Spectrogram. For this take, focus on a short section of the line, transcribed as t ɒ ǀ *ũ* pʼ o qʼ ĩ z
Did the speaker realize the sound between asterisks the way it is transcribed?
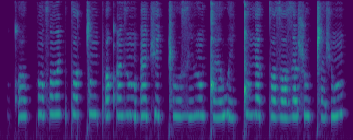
yes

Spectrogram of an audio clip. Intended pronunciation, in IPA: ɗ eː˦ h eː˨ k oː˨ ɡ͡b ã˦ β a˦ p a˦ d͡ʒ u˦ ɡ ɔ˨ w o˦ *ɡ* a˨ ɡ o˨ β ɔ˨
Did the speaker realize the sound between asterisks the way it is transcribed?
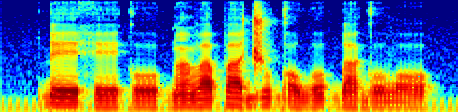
no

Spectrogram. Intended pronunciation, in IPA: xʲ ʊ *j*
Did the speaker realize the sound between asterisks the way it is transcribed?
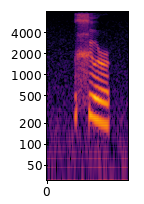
no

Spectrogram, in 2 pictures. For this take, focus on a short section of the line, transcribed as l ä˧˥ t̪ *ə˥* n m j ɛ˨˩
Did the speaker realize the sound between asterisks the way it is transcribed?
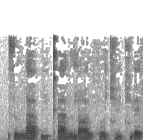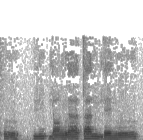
no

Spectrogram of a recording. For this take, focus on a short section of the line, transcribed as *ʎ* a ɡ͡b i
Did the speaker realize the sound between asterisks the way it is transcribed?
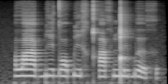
no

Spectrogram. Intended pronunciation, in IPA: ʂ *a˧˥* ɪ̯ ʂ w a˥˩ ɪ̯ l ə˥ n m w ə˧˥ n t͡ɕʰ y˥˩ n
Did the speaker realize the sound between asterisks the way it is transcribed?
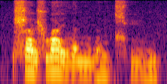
no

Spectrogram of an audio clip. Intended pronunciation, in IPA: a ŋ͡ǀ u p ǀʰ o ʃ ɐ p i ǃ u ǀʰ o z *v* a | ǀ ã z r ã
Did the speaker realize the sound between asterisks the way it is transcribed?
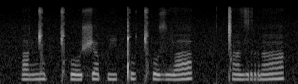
yes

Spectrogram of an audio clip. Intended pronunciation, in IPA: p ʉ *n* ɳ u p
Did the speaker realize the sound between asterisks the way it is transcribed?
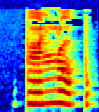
yes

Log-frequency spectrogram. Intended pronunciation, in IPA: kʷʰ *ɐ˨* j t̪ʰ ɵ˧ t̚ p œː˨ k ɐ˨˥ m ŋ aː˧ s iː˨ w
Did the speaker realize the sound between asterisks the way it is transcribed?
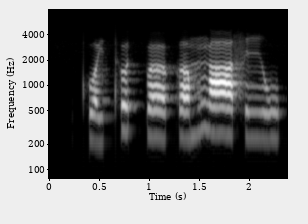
no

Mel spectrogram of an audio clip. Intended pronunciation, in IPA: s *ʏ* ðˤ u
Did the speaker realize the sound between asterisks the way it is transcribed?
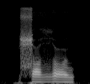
yes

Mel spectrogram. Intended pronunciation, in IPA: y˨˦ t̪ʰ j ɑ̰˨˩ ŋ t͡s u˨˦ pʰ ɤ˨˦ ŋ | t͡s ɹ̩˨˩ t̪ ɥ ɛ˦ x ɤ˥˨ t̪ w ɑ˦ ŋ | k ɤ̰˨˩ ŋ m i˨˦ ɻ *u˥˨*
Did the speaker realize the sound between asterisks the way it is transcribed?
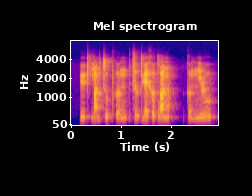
yes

